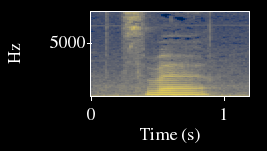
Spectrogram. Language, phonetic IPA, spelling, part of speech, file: Czech, [ˈsvɛː], své, pronoun, Cs-své.ogg
- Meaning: inflection of svůj: 1. feminine genitive/dative/locative singular 2. neuter nominative/accusative/vocative singular 3. masculine accusative plural 4. inanimate masculine nominative/vocative plural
